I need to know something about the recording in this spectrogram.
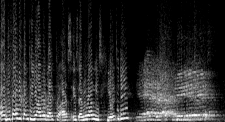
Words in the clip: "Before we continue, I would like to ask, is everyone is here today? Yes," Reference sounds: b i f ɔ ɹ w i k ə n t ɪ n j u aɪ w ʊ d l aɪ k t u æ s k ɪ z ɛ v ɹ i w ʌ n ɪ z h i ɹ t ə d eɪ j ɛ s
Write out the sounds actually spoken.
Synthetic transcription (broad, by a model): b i f ɔ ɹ w i k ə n t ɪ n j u aɪ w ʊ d l aɪ k t u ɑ s ɪ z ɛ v ɹ i w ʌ n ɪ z h i ɹ t ə d eɪ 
